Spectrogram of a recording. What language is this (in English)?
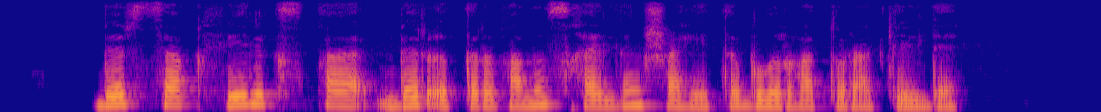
Bashkir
